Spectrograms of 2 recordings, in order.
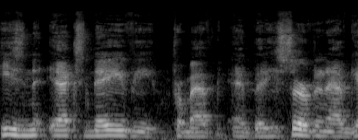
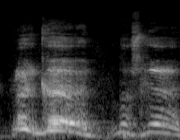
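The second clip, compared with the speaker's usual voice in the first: mock labored, high, raised struggling voice; 10 semitones higher, 6 dB louder than usual. Retelling the father's words near death: imitating a father barely able to talk. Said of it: "he couldn't barely talk".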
